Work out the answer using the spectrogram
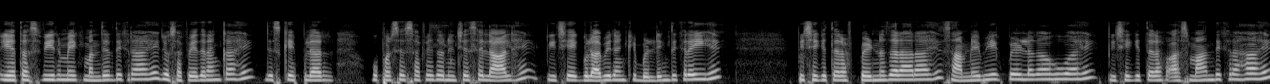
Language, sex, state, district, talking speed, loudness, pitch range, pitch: Hindi, female, Bihar, Jamui, 255 wpm, -20 LUFS, 195-230 Hz, 210 Hz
